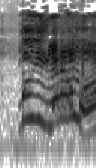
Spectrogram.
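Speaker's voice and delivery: high exasperated cry. Retold or imitated. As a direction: squeal it in disbelief. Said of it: "ไอ้เหี้ยพี่เท่งบอก".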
